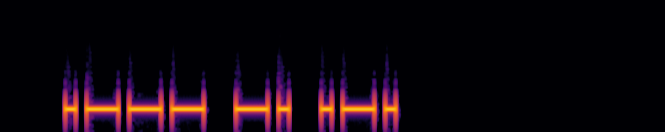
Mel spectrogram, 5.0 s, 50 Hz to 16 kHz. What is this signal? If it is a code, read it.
Morse code, heard as a keyed tone, about 15 wpm, 700 Hz. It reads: JNR
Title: USA Call Sign Postfixes - 3 Letters 15wpm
